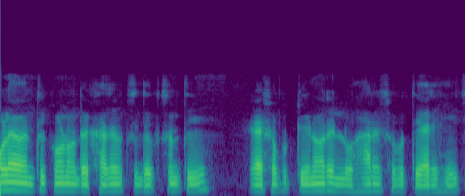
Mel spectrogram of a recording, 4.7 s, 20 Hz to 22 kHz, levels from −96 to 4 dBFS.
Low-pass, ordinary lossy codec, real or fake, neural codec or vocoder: 5.4 kHz; none; real; none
